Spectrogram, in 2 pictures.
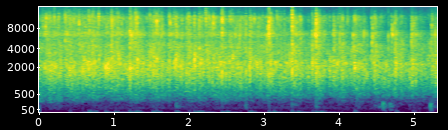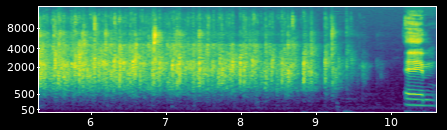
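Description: Sustained audience applause at a law conference, dense clapping from a sizable crowd that carries on for about ten seconds before fading out, followed by a voice resuming.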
